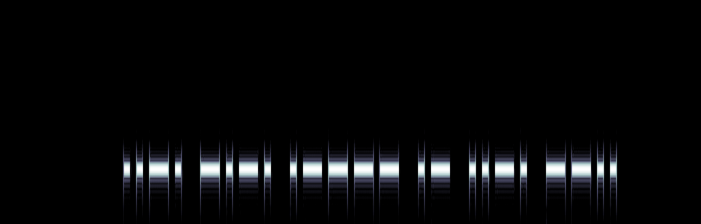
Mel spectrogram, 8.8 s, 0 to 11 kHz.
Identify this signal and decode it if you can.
Morse code, heard as a keyed tone, about 15 wpm, 700 Hz. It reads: FC1AFZ
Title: DXCC-100 Call Signs - 6 Characters - Repeated 2x - 15wpm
